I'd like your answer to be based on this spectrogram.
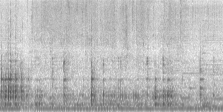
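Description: Ginger and garlic frying in oil inside a multi-cooker, a steady close sizzle with scattered stirring clatter at irregular intervals and no talk.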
